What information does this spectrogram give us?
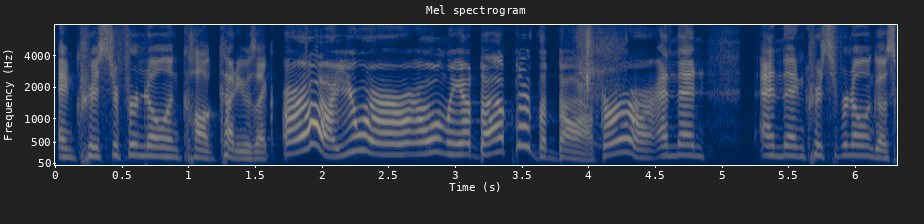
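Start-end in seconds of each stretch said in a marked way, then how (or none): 1.7-4.1 loud, slow, silly voice, drawn out big and strange. Retelling an actor's first take on set: Bane voice. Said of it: "that's what Bane sounds like".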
